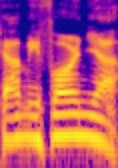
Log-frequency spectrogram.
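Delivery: put-on the word "california" pronounced with an Austrian accent. Saying the state's name the way Governor Schwarzenegger did: Schwarzenegger Austrian accent. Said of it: "That's exactly the way Governor Schwarzenegger used to say it. Doesn't that sound like Schwarzenegger?".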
